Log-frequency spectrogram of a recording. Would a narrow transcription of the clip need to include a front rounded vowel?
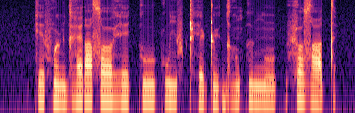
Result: yes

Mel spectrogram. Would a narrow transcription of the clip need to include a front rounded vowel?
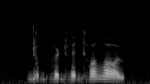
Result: no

